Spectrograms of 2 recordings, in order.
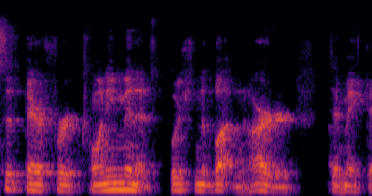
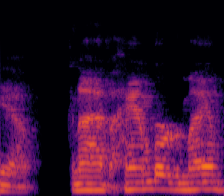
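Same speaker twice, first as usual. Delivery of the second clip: heavy, thick drawl from the American South. Retelling a man ordering a hamburger in Quebec City, in a southern US accent. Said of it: "from the southern regions of the states, way of talking".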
